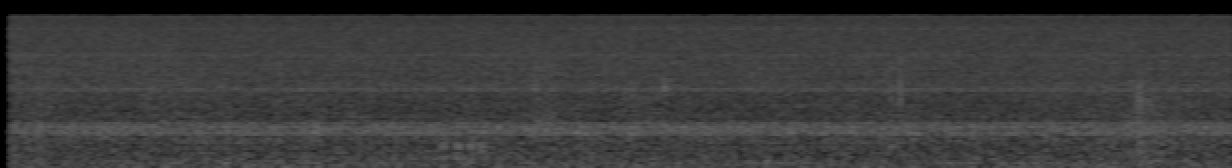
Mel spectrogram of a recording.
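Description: A mandolin is plucked softly.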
